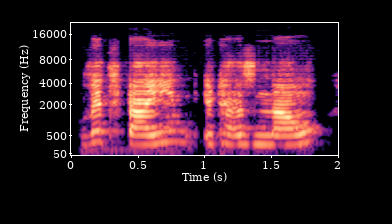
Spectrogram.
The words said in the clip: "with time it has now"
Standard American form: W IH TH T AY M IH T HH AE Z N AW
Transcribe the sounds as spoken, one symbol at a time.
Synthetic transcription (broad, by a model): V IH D T AY M IH T HH AE Z N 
